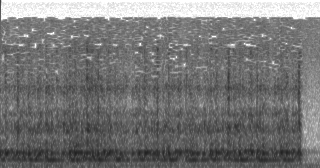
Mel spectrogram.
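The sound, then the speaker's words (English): An old propeller plane carrying two people comes down to land, its engine droning loudly and steadily in a low, buzzing hum with no voices, then the noise drops away abruptly just before the end. “I can see quite well that there are two people in that plane”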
